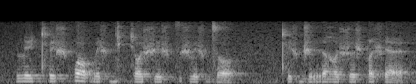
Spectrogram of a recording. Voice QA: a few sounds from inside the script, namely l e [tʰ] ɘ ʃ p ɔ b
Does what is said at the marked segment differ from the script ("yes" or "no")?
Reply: yes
